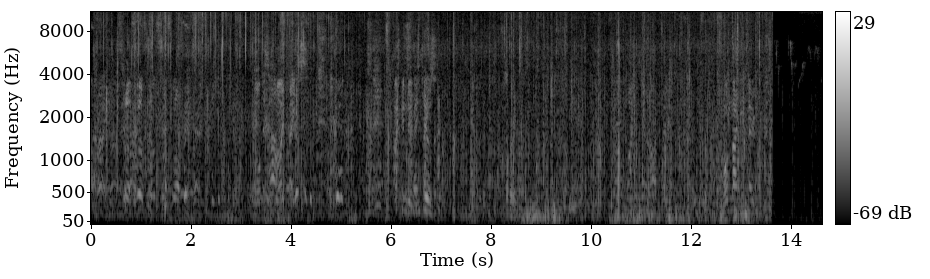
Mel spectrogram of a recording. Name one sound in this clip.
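Many feet jog on a dirt path.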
